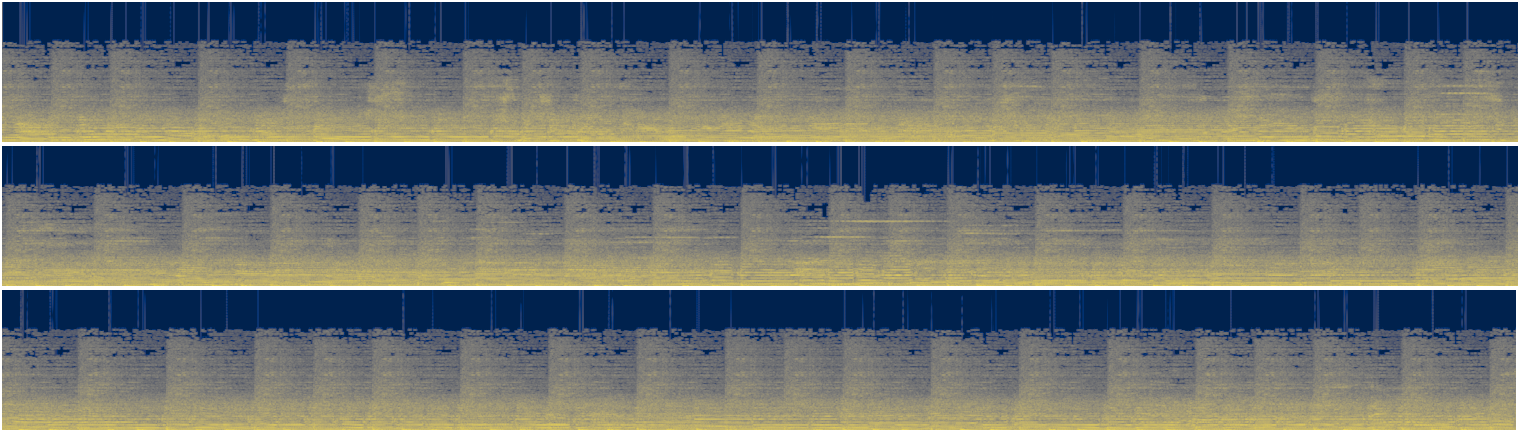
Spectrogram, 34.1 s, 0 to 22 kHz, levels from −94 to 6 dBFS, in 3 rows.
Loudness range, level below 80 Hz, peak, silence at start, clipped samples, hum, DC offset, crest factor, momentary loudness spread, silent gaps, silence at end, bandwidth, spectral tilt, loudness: 1 LU; -18 dBFS; 0 dBFS; 0 s; 0.1%; none; 0.5%; 10 dB; 2 LU; none; 0 s; 16.5 kHz; -4.5 dB/octave; -10 LUFS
